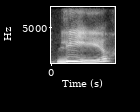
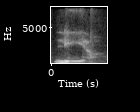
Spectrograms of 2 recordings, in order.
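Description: First: Lire said loud and rising as a model; model word. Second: Said in the usual way. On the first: Shown as a demonstration. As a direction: present Lire clearly for the class. (presentar Lire en voz alta como modelo) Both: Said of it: "quiere decir leer".

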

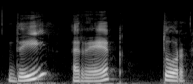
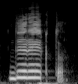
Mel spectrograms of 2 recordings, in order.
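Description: First: Very slow, spelling out Директор syllable by syllable; teacher drawing out Директор slowly for sound analysis. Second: Said in the usual way. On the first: Shown as a demonstration. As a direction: stretch Директор out slowly, each sound clear for the class. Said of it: "Виконаємо звукобуквений аналіз цього слова". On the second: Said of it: "І це слово".

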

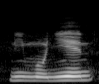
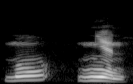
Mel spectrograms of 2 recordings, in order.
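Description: First: Moñen with palatal ñ, the mistake; wrong ñ sound. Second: Moñen with one back nasal ng, louder; correct ng. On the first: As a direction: show moñen said with Spanish ñ. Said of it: "Hay personas que lo pronuncian como ñ". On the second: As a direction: say moñen with ng as a single sound. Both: Shown as a demonstration.

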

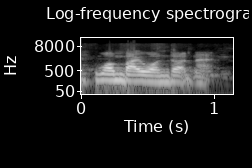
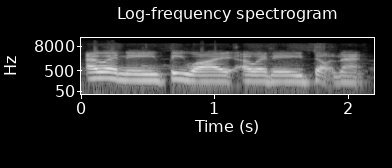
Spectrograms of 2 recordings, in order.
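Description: First: Said in the usual way. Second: "O N E B Y O N E" said as single separate letters; spelled out letter by letter. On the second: Shown as a demonstration. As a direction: spell "O N E B Y O N E" out one letter at a time. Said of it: "not W O N or any combination of that".

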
